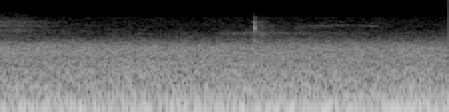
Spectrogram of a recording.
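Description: Steady low rumble of outdoor urban background noise, with a faint tick a little over a second in.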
